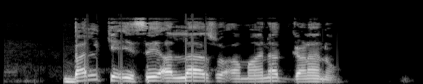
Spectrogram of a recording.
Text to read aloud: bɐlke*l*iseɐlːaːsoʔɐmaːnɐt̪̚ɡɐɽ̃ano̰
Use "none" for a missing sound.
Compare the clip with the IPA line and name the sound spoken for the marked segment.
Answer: none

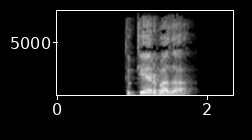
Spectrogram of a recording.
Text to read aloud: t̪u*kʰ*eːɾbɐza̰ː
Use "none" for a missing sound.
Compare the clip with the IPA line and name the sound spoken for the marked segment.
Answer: k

